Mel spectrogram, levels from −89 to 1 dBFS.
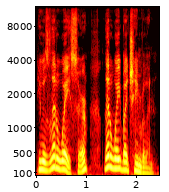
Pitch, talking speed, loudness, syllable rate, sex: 150 Hz, 220 wpm, -16 LUFS, 6.9 syllables/s, male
